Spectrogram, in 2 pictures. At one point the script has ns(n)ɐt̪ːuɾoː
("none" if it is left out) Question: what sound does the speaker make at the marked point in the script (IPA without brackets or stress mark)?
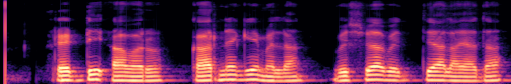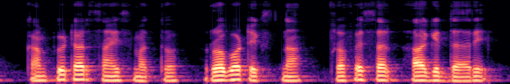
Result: m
